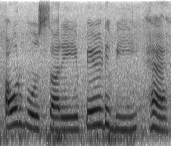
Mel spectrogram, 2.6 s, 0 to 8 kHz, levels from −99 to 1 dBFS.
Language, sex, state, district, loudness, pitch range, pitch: Hindi, female, Uttar Pradesh, Saharanpur, -15 LUFS, 230-285 Hz, 245 Hz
